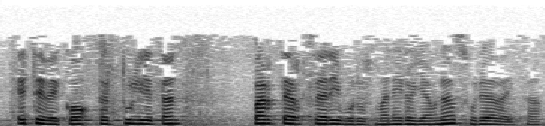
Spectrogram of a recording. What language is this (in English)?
Basque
